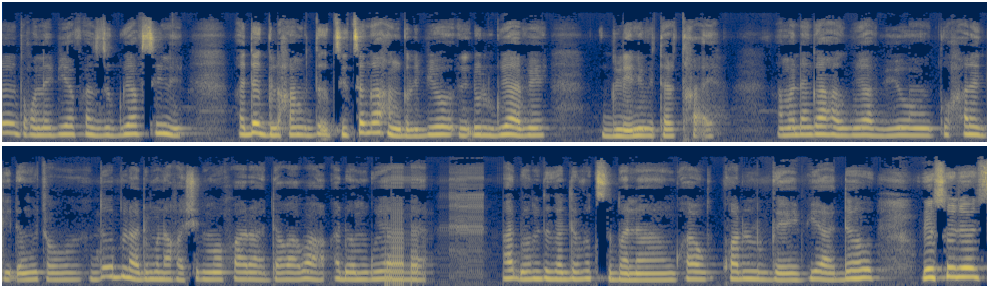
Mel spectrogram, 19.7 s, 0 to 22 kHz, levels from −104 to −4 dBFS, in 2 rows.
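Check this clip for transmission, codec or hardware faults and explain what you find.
One fault stands out. From 13.68 to 14.86 s the speech has robotic sound from repeated short buffers: a rigid, metallic 50 Hz buzz, likely from 20 ms chunks being replayed to cover gaps in most of that stretch. Unlike codec warble, the buzz sits at a fixed rate set by the buffer length.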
